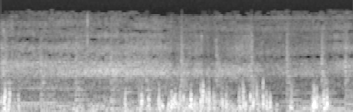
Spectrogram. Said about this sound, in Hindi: मौसम बहुत ठंडा है, हवा चल रही है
